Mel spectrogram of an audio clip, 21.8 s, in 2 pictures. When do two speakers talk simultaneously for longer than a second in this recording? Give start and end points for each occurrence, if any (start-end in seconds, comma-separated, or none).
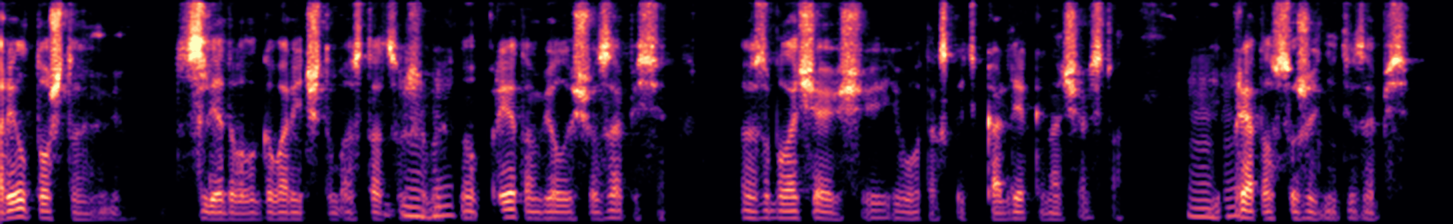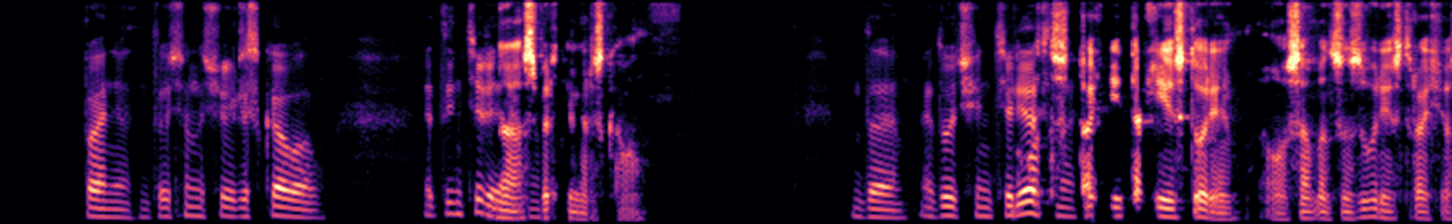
none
